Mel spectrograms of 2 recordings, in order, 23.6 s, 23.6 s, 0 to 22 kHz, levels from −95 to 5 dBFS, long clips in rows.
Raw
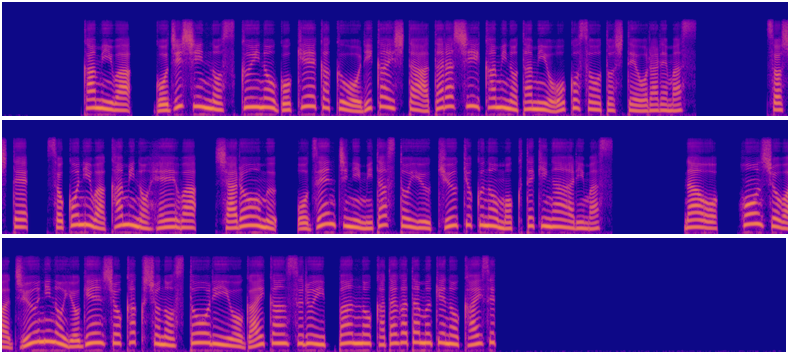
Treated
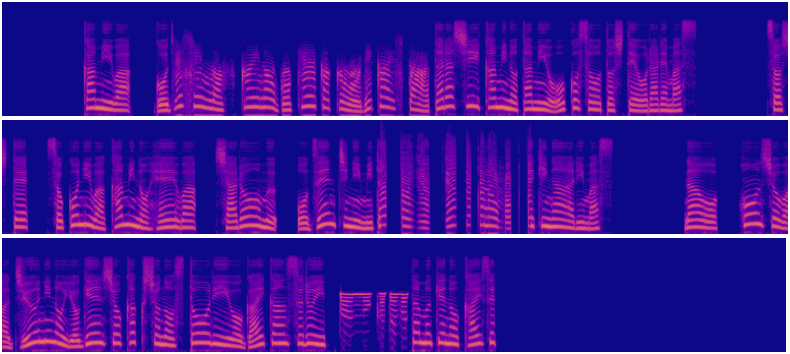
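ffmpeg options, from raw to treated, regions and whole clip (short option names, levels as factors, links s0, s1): -filter_complex "[0:a]asettb=1/sr,asplit=3[s0][s1][s2];[s0]atrim=end=1.704[s3];[s1]atrim=start=1.7:end=4.27,asetpts=PTS-STARTPTS,afade=t=in:d=0.004:c=qsin,afade=t=out:st=2.566:d=0.004:c=qsin,aecho=1:1:5.2:0.47,atrim=end_sample=113337,aeval=exprs='(tanh(20*val(0)+0.8)-tanh(0.8))/20':c=same,lowpass=f=1700:t=q:w=3.9[s4];[s2]atrim=start=4.266[s5];[s3][s4]acrossfade=d=0.004:c1=hsin:c2=qsin[s6];[s6][s5]acrossfade=d=0.004:c1=qsin:c2=hsin,asettb=1/sr,asplit=3[s7][s8][s9];[s7]atrim=end=11.644[s10];[s8]atrim=start=11.64:end=13.15,asetpts=PTS-STARTPTS,afade=t=in:d=0.004:c=qsin,afade=t=out:st=1.506:d=0.004:c=qsin,equalizer=f=200:t=o:w=2.1:g=-11,acrusher=bits=4:mix=0:aa=0.5[s11];[s9]atrim=start=13.146[s12];[s10][s11]acrossfade=d=0.004:c1=hsin:c2=qsin[s13];[s13][s12]acrossfade=d=0.004:c1=qsin:c2=hsin,asettb=1/sr,asplit=3[s14][s15][s16];[s14]atrim=end=19.064[s17];[s15]atrim=start=19.06:end=19.79,asetpts=PTS-STARTPTS,afade=t=in:d=0.004:c=qsin,afade=t=out:st=0.726:d=0.004:c=qsin,highpass=120,lowpass=f=2700:t=q:w=0.5098,lowpass=f=2700:t=q:w=0.6013,lowpass=f=2700:t=q:w=0.9,lowpass=f=2700:t=q:w=2.563,afreqshift=-3200[s18];[s16]atrim=start=19.786[s19];[s17][s18]acrossfade=d=0.004:c1=hsin:c2=qsin[s20];[s20][s19]acrossfade=d=0.004:c1=qsin:c2=hsin,bass=f=250:g=-6,treble=f=4000:g=3,acrossover=split=380[s21][s22];[s22]acompressor=threshold=0.00708:ratio=2[s23];[s21][s23]amix=inputs=2:normalize=0,volume=0.562"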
